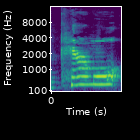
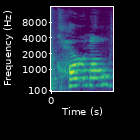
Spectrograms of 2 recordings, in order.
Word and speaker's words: caramel: I did take out the caramel or caramel depending how you pronounce it and the bottle green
